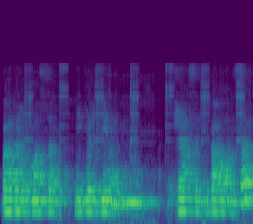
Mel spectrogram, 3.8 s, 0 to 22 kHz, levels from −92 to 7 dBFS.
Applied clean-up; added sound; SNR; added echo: neural separator model SepFormer DNS4.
